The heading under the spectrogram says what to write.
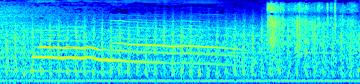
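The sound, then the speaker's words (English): A helicopter's rotor chops steadily and rapidly, loud, over a droning engine hum and a high turbine whine. The sound continues without a break, and no voices are heard. “Did Fang just jump out of the helicopter?”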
